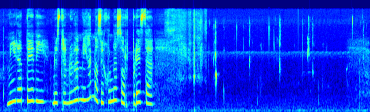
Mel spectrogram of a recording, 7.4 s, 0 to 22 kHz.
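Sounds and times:
speech: 0.2s - 3.4s
biting and chewing hard cake: 3.5s - 6.6s
soft mouth noise: 3.5s - 7.4s.

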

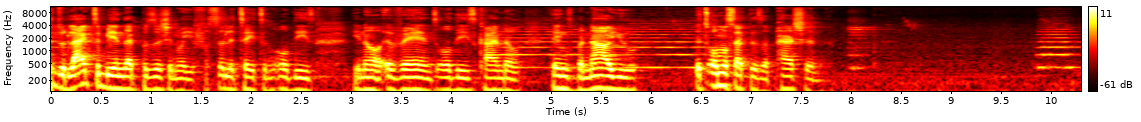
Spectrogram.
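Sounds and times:
speech: 0.0s - 7.8s
low rumbling noise: 0.0s - 10.3s
car horn honk outside: 3.6s - 8.3s, 9.8s - 10.3s.

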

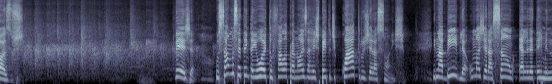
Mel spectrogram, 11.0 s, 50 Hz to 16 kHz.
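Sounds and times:
speech: 0.0s - 0.6s, 3.5s - 11.0s
audience applauding: 0.3s - 4.4s.

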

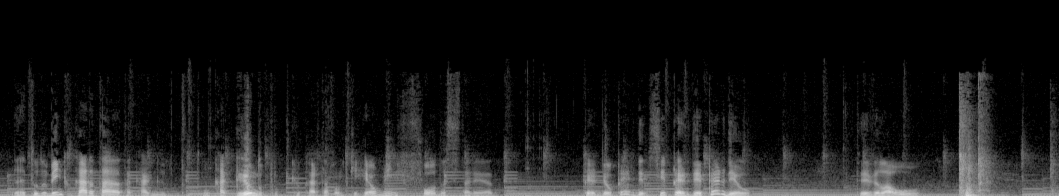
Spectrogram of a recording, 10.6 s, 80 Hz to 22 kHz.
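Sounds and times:
speech: 0.1s - 5.2s, 5.8s - 7.6s, 8.6s - 9.7s
door slamming shut: 9.6s - 10.5s.

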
